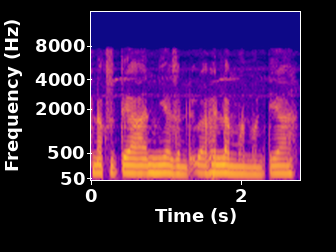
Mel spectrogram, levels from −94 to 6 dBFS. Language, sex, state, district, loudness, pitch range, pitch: Wancho, male, Arunachal Pradesh, Longding, -16 LUFS, 120-130 Hz, 125 Hz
